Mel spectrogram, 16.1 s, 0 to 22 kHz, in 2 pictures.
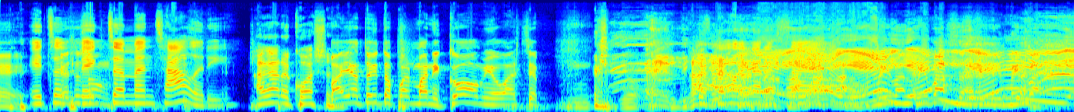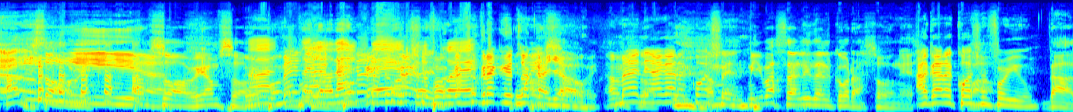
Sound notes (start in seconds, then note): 2.5 laughter; 2.5 non-english Speech; 14.9 non-english Speech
